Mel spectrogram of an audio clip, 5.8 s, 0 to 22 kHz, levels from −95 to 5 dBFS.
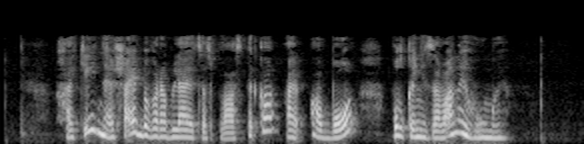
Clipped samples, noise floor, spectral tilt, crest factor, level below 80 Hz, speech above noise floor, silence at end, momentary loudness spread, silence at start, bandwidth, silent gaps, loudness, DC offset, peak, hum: under 0.1%; -55 dBFS; -6 dB/octave; 18 dB; -60 dBFS; 37 dB; 0.75 s; 8 LU; 0.6 s; 8.2 kHz; none; -18 LUFS; under 0.1%; -2 dBFS; none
